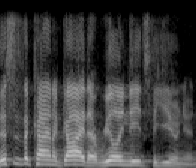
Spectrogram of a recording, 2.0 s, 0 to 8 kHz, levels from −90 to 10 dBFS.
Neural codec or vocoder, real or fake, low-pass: none; real; 7.2 kHz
